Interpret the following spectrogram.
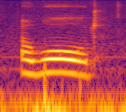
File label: "award", English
